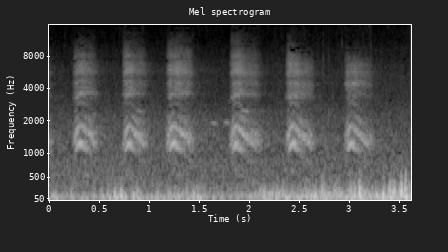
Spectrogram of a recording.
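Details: Several crows making noise at a high school in Chatham, Ontario, June 11, 2023; six raspy, downward-bending caws come roughly twice per second, with low traffic-like rumble beneath.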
